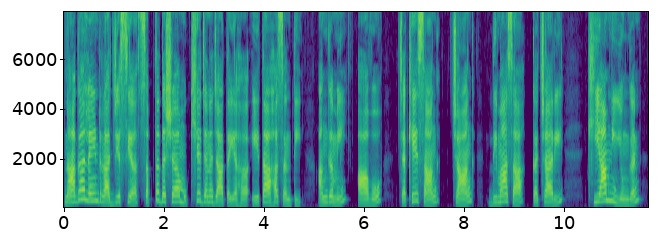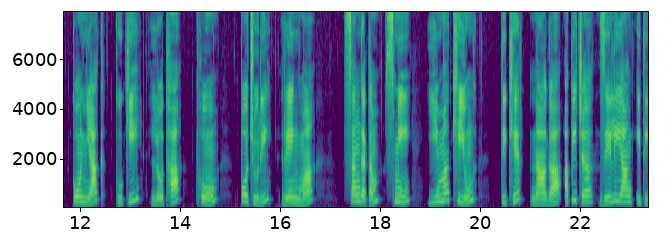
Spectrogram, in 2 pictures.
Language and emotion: Sanskrit, neutral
